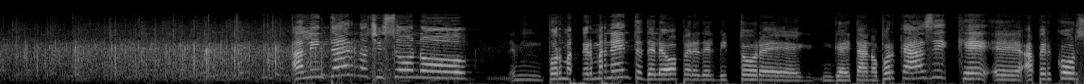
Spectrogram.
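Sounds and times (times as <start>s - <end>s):
audience clapping: 0.0s - 3.9s
speech: 3.0s - 10.8s.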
